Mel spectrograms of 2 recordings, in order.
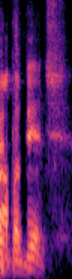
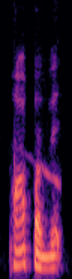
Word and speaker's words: Popovich: Pop a bitch. Don't pop a bitch. Popovich.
